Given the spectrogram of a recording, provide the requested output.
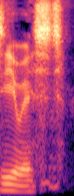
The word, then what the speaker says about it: Uist: I think it's pronounced Uist, but... Oh yeah, there's an I in that. Yep, it is Uist.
